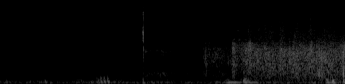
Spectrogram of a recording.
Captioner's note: applauding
